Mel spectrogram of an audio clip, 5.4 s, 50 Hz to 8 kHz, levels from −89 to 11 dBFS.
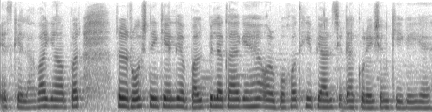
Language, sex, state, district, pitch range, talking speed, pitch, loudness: Hindi, female, Delhi, New Delhi, 175-205 Hz, 255 wpm, 195 Hz, -17 LUFS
